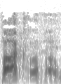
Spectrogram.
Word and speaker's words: baklava: Actually, that's how they say it in the original Greek, baklava.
